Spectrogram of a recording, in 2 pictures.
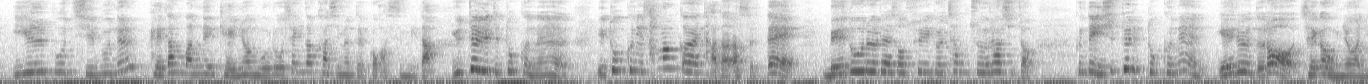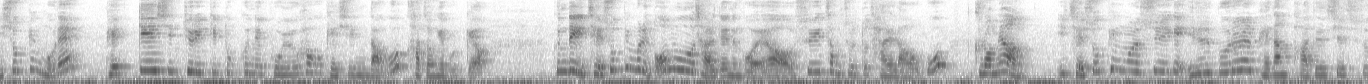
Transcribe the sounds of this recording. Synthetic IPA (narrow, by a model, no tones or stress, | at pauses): iɭbut͡ɕibunɯɭpe̞daŋbanːɯnke̞ɲʌŋɯɾosʰe̞ŋɡakʰaɕʰimjʌndwe̞ɭk͈ʌk͈as͈ɯmɲidajutʰeʎːidʰɯtʰokʰɯnɯn | itʰokʰɯɲisʰaŋaŋk͈aetadaɾas͈ɯɭt͈e̞me̞doɾɯɾhesʰʌsʰuiɡɯɭt͡ɕʰaŋt͡ɕʰuɭɦaɕʰid͡ʑokɯnde̞iɕ͈ʰitʰiɾitʰokʰɯnɯnje̞ɾɯɭdɯɾʌt͡ɕe̞ɡauɲʌŋɦaniɕ͈ʰopʰiŋmoɾe̞pe̞t̚k͈e̞ɕʰitʰuɾitʰitʰokʰɯnɯɭpojuɦaɡoke̞ɕʰindaɡokad͡ʑʌŋɦe̞bo̰ɭk͈e̞jo̰ | kɯnde̞it͡ɕe̞sʰopʰiŋmuɾinʌmut͡ɕaɭdwe̞nɯnɡʌe̞josʰuik̚t͡ɕʰaŋt͡ɕʰuɭt͈ot͡ɕaɭnao̰ɡokɯɾʌmjʌnit͡ɕe̞sʰopʰiŋmuɭsʰuiɡe̞ʔiɭbuɾɯɭpe̞nanpadɯɕʰiɭs͈u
